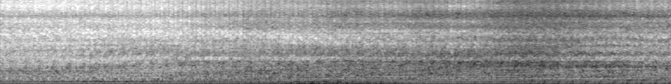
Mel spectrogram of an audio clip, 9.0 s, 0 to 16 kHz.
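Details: 1995 Ford F250 7.3 Powerstroke diesel, about 180,000 miles, stock intake, Royal Purple oil, idling after start: steady, even idle with a loud exhaust rumble, no misses, knocks or smoke; healthy engine.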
